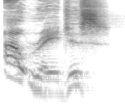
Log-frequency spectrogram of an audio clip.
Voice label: Special Outrageous; wild water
